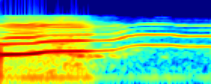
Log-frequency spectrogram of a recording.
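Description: A solo female voice singing unaccompanied, holding one long note that slides up in pitch about a second in and is then held.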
